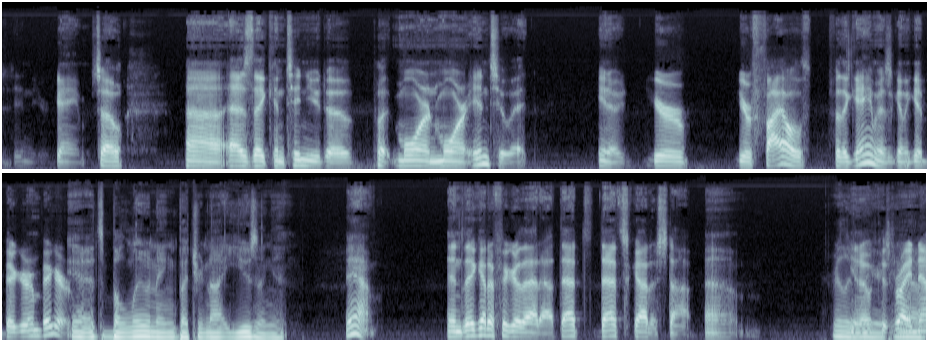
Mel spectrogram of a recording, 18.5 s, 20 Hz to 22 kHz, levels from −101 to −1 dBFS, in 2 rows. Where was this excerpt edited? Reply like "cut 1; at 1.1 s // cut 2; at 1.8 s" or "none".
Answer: cut 1; at 13.9 s // cut 2; at 16.2 s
